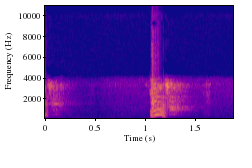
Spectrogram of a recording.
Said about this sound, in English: 说到中国的小狗 puppy，叫起来是响亮的汪汪汪，但是国外偏偏叫成 woof woof woof，气势上就输给中国的阿旺了。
